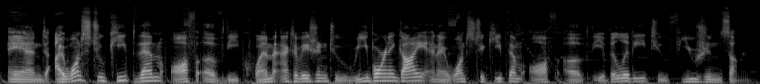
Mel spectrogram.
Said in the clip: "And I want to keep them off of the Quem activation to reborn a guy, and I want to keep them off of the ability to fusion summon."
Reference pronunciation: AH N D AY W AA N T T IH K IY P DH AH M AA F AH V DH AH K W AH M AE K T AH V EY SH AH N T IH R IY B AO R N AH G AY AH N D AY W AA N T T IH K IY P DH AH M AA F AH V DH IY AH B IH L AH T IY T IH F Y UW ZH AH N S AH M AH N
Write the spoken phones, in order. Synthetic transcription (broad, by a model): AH N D AY W AA N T T IH K IY P DH AH M AA F AH V DH AH K W AH M AE K T AH V EY SH AH N T IH R IY B AO R N AH G AY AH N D AY W AA N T T IH K IY P DH AH M AA F AH V DH IY AH B IH L AH T IY T IH F Y UW ZH AH N S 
